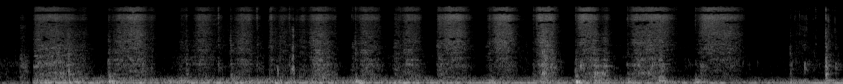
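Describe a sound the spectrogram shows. A brush scrubs against a surface in quick repeated strokes.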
